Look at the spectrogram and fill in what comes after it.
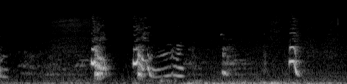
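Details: Mink hunting with a dachshund and a treeing walker coonhound: loud barks come roughly every half second to second, mixed with a wavering, howl-like whine between them against low outdoor rumble.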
